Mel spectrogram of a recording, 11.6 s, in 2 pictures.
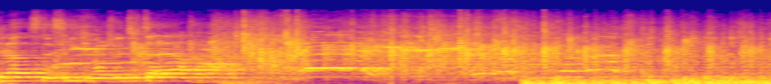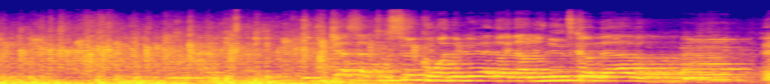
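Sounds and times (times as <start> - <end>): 
speech: 0.0 - 2.0, 8.4 - 11.5
audience applause: 0.2 - 9.0
low rumble: 3.9 - 9.1.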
